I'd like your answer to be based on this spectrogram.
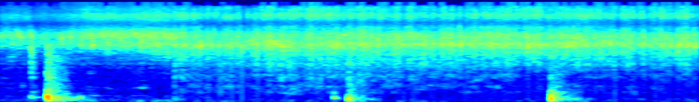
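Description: Eggplant fries in hot oil with a steady, close hiss of sizzling that carries throughout. A few soft thuds and clacks of utensils or pieces shifting in the pan break through the sizzle.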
